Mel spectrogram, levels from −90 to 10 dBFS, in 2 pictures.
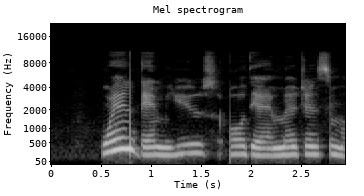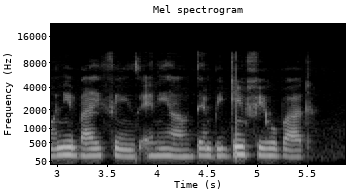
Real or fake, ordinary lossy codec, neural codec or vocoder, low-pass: fake; none; codec, 44.1 kHz, 7.8 kbps, DAC; 10.8 kHz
